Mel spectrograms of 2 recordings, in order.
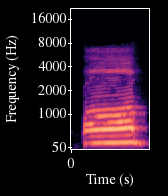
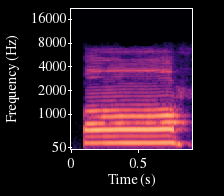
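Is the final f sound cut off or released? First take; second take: cut off; released. First: The mouth closes and the final f is cut off. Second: The final f sound is clearly released. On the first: The speaker calls it wrong. "কফ এভাবে বন্ধ করা যাবে না।" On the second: The speaker calls it right. "শেষে ফা, খেয়াল রাখবেন।"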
